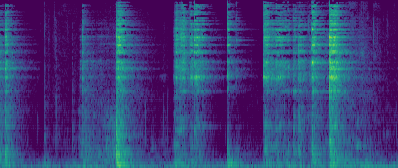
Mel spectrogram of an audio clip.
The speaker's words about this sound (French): On n'entend plus que les bruits de mâchoires et des fourchettes contre les assiettes.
